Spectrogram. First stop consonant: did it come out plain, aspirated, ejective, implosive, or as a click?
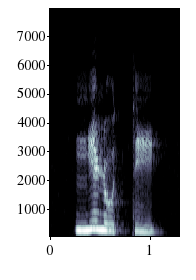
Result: plain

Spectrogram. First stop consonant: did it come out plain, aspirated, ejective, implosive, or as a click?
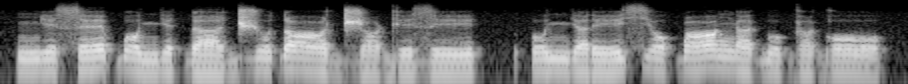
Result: implosive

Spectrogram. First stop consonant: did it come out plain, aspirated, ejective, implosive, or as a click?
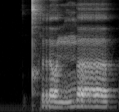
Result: aspirated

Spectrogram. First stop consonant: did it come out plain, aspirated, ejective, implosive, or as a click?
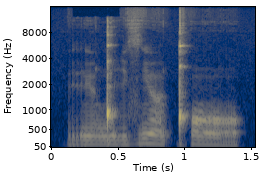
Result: click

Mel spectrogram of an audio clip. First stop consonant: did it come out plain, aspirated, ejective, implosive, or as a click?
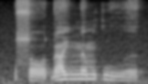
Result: implosive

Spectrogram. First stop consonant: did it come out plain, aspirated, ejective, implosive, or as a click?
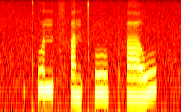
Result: aspirated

